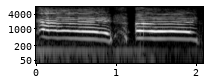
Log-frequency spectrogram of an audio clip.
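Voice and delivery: high, loud drawn-out cheer; hammed-up crowd holler; mock party cheer. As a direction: imitate men whooping at thrown money. Men cheering as money is thrown.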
